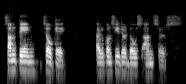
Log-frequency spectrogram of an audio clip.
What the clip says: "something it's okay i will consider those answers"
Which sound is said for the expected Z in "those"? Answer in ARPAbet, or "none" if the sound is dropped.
S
